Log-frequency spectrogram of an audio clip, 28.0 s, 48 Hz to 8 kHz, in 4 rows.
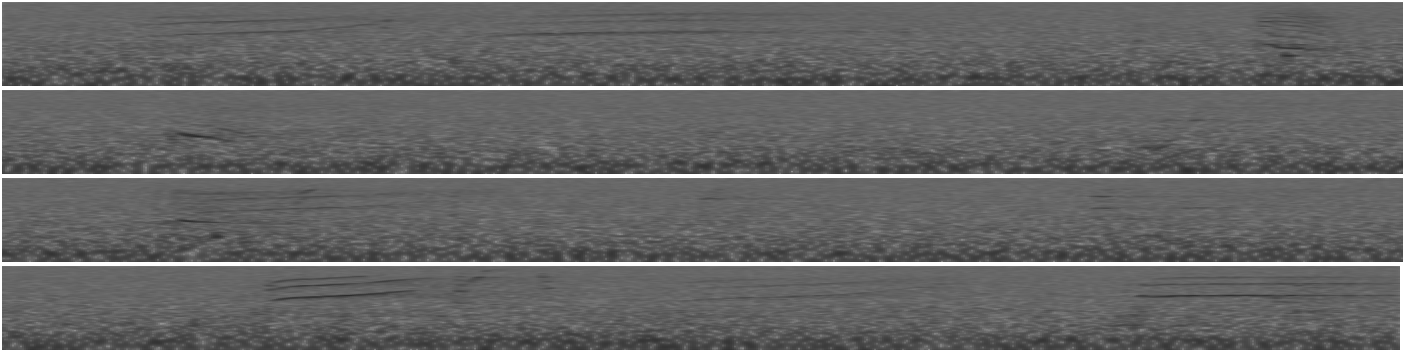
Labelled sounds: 0.7	1.9	killer whale, northern resident, A clan, AB subclan, 0.96 to 3.4 kHz
2.4	3.6	killer whale, northern resident, A clan, AB subclan, 0.96 to 4.1 kHz
6.3	6.6	killer whale, northern resident, A clan, AB subclan, 2.1 to 2.5 kHz
14.9	15.9	killer whale, northern resident, A clan, AB subclan, 1.1 to 3.4 kHz
22.3	23.2	killer whale, northern resident, A clan, AB subclan, 0.93 to 4.3 kHz
24.5	25.3	killer whale, northern resident, A clan, AB subclan, 2.2 to 3.5 kHz
26.7	27.6	killer whale, northern resident, A clan, AB subclan, 1.2 to 4.1 kHz

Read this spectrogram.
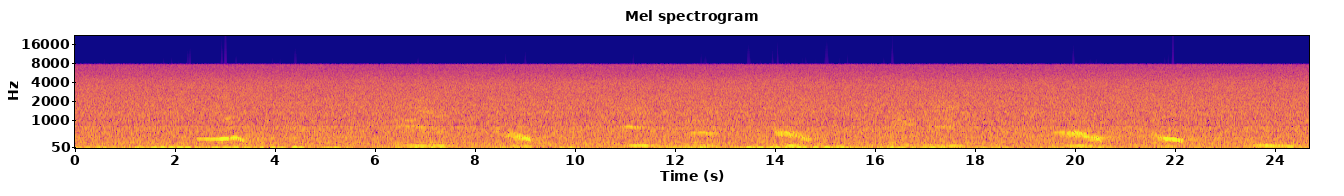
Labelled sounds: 6.4	6.7	humpback whale, 0.80 to 0.86 kHz

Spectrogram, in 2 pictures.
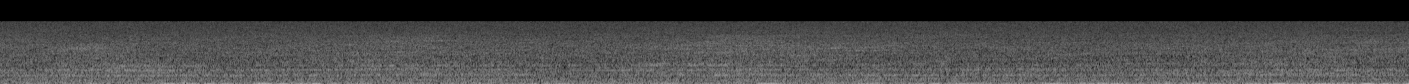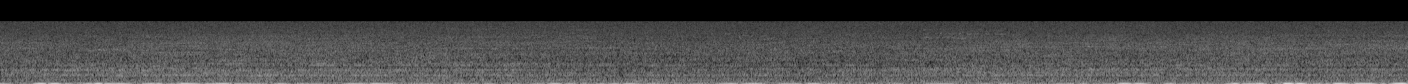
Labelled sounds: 13.5	13.8	vessel noise, 4.9 to 5.1 kHz

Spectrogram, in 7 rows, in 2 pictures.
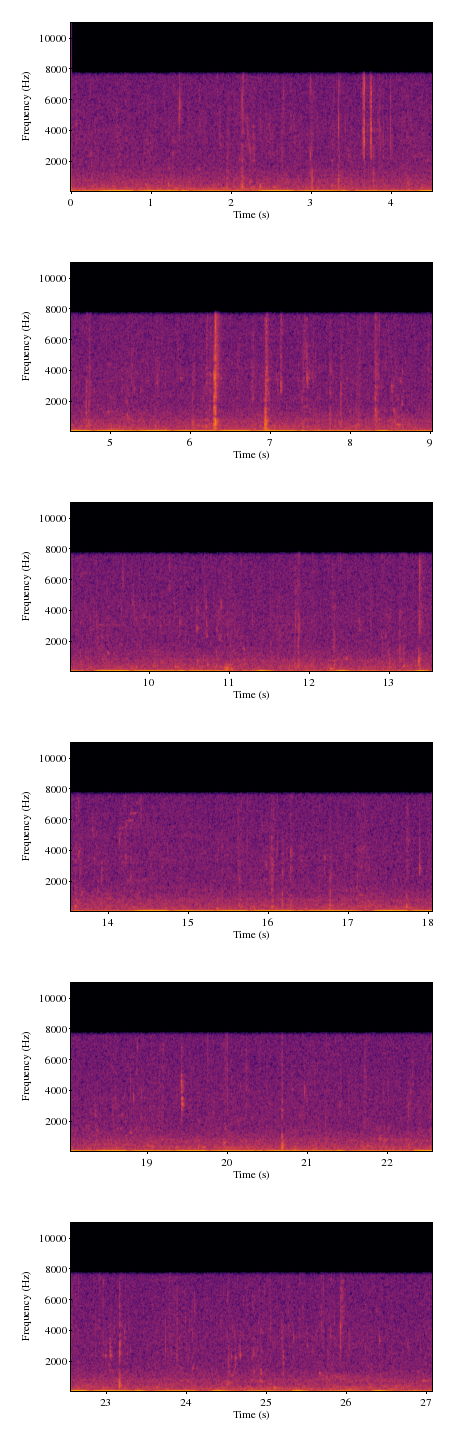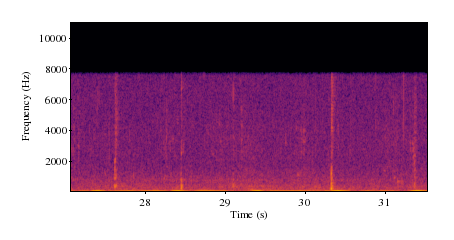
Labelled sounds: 14.1	14.4	killer whale, southern resident, whistle, 4.1 to 7.8 kHz

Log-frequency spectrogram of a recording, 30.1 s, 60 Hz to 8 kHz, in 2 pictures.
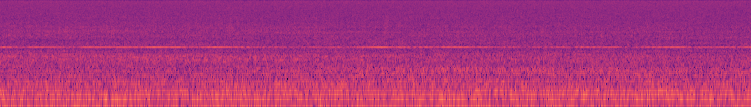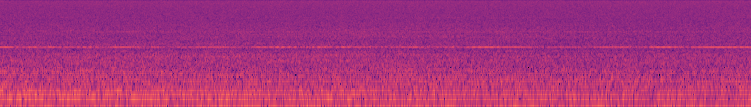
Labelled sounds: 7.4	7.7	vessel noise, 0.86 to 1.1 kHz

